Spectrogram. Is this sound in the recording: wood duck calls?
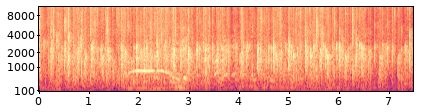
no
